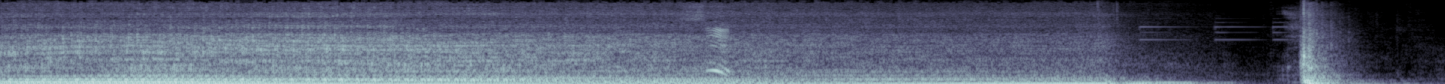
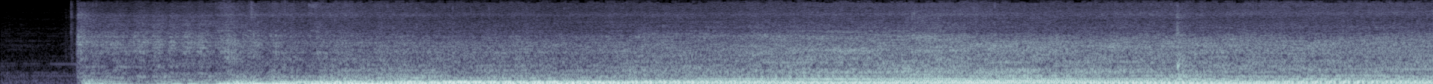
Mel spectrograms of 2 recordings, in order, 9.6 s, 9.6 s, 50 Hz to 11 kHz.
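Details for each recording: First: S197 drift car, low on fuel, started and left to idle with the door open: steady, even low rumble at about three beats per second with no stumbles. It is already running a lot better; normal idle. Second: Ford Mustang S197 drift car started and idled during a coolant combustion-gas (block) test, before plug and oil change: cranks and catches, then lumpy, uneven idle with unsteady low pulse; rough idle, cause not confirmed.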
